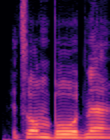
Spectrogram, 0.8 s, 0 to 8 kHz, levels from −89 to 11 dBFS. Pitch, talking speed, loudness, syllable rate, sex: 175 Hz, 360 wpm, -15 LUFS, 7.7 syllables/s, male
